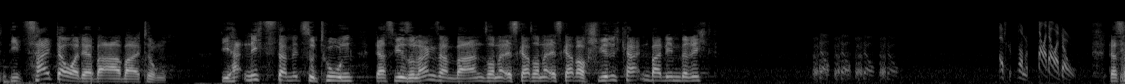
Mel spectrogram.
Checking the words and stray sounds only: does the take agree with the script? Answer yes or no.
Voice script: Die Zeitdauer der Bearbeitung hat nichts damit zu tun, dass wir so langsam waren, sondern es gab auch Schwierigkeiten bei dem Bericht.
no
